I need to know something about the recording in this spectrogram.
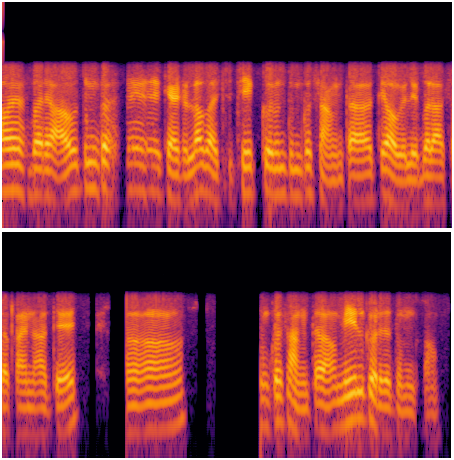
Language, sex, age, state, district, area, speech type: Goan Konkani, male, 45-60, Goa, Tiswadi, rural, conversation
